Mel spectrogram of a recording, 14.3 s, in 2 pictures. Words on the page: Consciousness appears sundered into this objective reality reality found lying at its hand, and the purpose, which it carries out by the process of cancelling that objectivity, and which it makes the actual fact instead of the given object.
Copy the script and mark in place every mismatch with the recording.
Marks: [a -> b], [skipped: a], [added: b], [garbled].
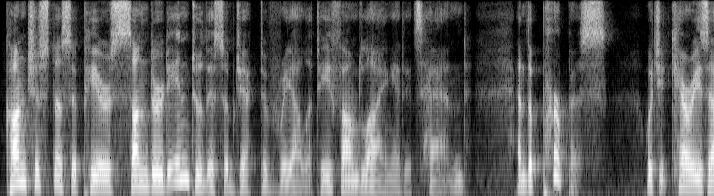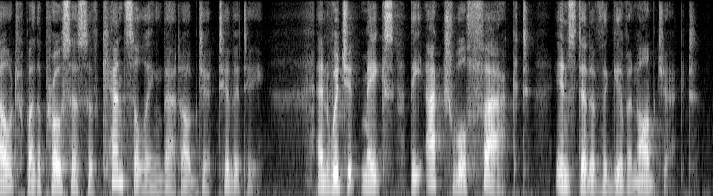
Consciousness appears sundered into this objective reality [skipped: reality] found lying at its hand, and the purpose, which it carries out by the process of cancelling that objectivity, and which it makes the actual fact instead of the given object.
